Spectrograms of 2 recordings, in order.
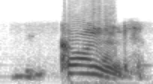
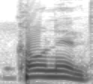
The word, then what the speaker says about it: Conant: How do you say that name? Conant. Conant with a T.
